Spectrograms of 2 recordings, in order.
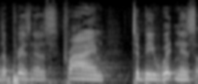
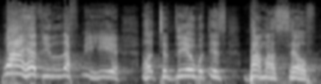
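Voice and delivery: mild despairing cry; 6 semitones higher, 5 dB louder than usual. Acted. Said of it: "in his despair and feeling totally abandoned".

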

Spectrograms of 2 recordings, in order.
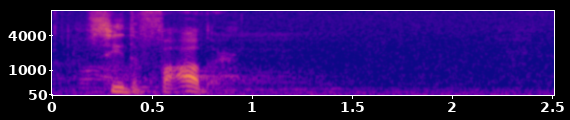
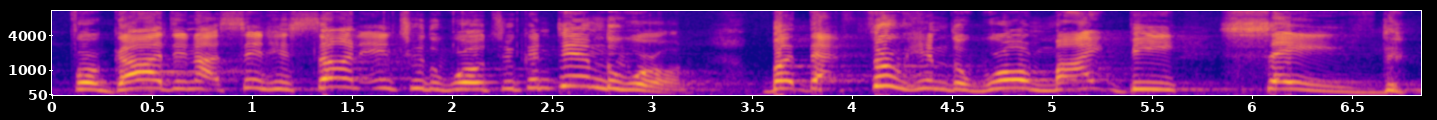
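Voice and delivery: raised-pitch, emphatic preacher's delivery; impassioned preaching; 6 semitones higher, 3 dB louder than usual. Real, not acted. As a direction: drive each phrase home to the congregation. Preaches at full force.

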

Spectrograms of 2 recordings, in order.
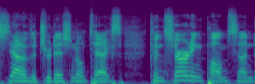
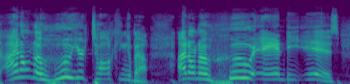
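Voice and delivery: higher-pitched exasperated denial; mock exasperated brother; 8 semitones higher, 3 dB louder than usual. Brother answers his pestering little sister, exasperated. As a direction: imitate a brother fed up with questions.

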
